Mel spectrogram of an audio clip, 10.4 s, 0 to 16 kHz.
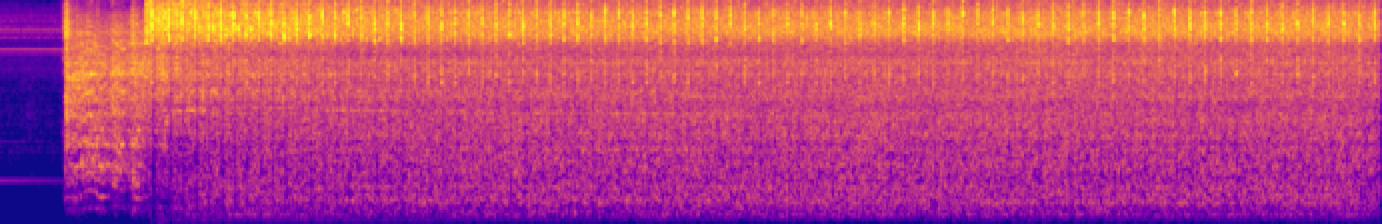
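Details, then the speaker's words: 2002 Silverado 2500HD, 6.0 Vortec V8, cranks and idles with sharp ticking puff from an exhaust manifold leak due to broken manifold bolts; bad leak on the driver's side. "It's got the broken exhaust manifold bolts. It's actually got a bad leak on the driver's side, but I'm going to be doing the work here on the passenger side only because it's going to be easier for me to show you what's happening on the passenger side."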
